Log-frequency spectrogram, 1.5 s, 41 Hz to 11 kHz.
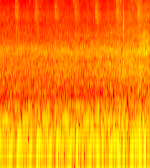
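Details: SN95 Mustang started cold in sub-freezing weather: deep, choppy engine rumble with puffing, uneven exhaust beat from an exhaust leak where the O2 sensor fell out, making it run poorly.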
